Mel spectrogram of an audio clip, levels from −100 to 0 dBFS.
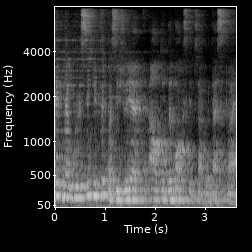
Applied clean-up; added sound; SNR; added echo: neural separator model SepFormer DNS4.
